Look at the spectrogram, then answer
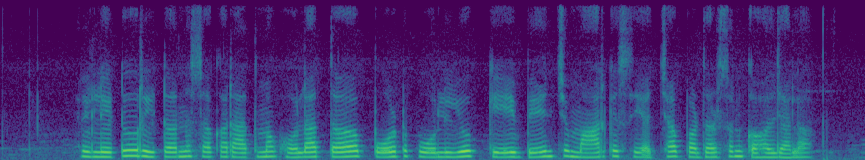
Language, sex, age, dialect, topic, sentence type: Bhojpuri, female, 18-24, Western, banking, statement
